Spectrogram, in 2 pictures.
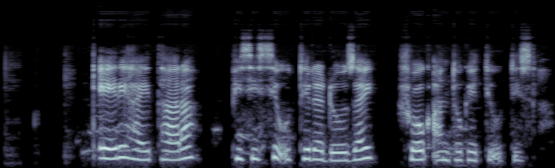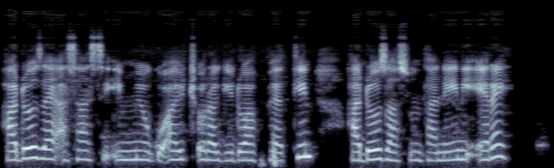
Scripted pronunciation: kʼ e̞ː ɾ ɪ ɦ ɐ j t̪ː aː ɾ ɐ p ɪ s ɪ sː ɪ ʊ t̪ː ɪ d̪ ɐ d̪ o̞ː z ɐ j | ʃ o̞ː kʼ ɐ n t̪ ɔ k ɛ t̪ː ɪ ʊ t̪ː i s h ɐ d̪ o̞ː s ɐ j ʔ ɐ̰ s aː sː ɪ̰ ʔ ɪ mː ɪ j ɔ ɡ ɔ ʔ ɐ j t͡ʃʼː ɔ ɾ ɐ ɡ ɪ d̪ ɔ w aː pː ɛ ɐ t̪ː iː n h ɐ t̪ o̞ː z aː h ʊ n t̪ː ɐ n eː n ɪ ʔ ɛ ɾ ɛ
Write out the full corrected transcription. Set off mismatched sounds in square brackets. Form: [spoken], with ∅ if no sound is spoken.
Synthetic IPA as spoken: kʼ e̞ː ɾ ɪ ɦ ɐ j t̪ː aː ɾ ɐ p ɪ s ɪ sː ɪ ʊ t̪ː ɪ d̪ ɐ d̪ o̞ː z ɐ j | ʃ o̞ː kʼ ɐ n t̪ ɔ k ɛ t̪ː ɪ ʊ t̪ː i s h ɐ d̪ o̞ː [z] ɐ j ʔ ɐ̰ s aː sː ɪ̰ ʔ ɪ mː ɪ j ɔ ɡ ɔ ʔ ɐ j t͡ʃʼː ɔ ɾ ɐ ɡ ɪ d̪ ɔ w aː pː ɛ ɐ t̪ː iː n h ɐ [d̪] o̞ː z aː [s] ʊ n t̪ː ɐ n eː n ɪ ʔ ɛ ɾ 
